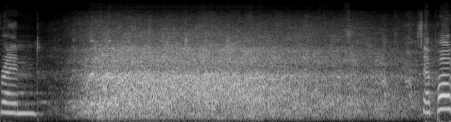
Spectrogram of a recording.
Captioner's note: audience laughing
